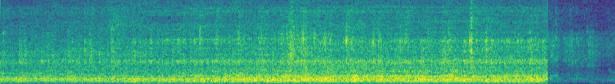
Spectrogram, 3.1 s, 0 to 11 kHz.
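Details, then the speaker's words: De'Longhi TrueBrew CAM51025MB coffee maker shutting down after being switched off: a 20–30 second flush that runs water into the dirty-water tray. About three seconds of even whirring with faint rapid ticking that stops cleanly; normal shutdown cycle. "you'll hear water running it's kind of flushing out something and putting more water in the dirty water it's kind of a process takes about 20 seconds 20 30 seconds"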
